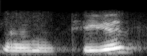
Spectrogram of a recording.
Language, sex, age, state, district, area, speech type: Kashmiri, male, 30-45, Jammu and Kashmir, Bandipora, rural, conversation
